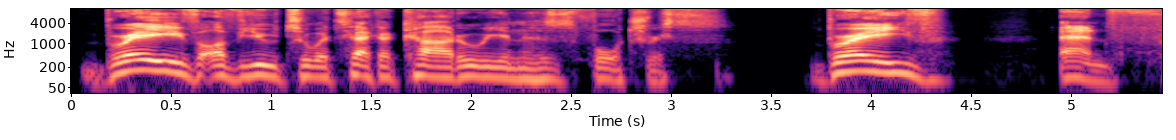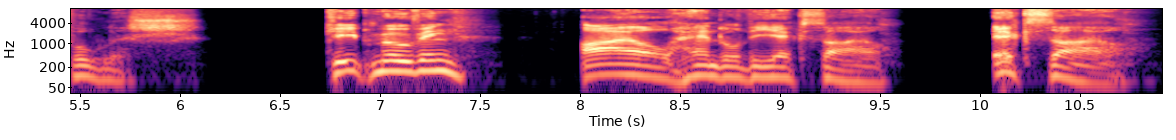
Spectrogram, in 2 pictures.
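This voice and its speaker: A low-voiced, proud warrior of a tribe for a video game. He is solemn and devout, bound by honour. Every phrase is delivered gravely and deliberately, like formal oratory. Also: fairly bright tone, heavily acted. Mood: menacing, defiant. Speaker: video game character voice actor. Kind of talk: scripted dramatic game dialogue.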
